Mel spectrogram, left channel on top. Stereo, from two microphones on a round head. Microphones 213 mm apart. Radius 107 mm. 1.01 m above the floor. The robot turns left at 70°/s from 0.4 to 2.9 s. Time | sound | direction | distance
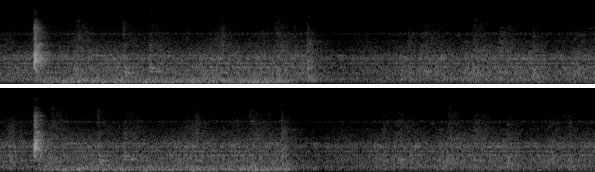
0.3 | a clap | 5° right (ahead or behind) | 7.5 m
